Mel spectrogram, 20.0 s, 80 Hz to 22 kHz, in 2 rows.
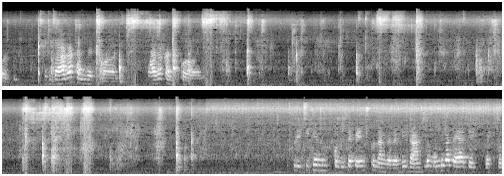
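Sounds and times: chicken frying in hot oil: 0.0 - 20.0
spoon scraping and clinking on pan: 0.7 - 14.1.

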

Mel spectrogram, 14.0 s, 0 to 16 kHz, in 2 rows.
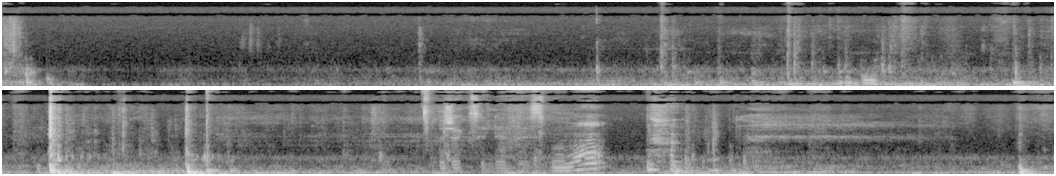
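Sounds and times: heavy thumps: 4.3 - 9.8, 13.6 - 14.0.

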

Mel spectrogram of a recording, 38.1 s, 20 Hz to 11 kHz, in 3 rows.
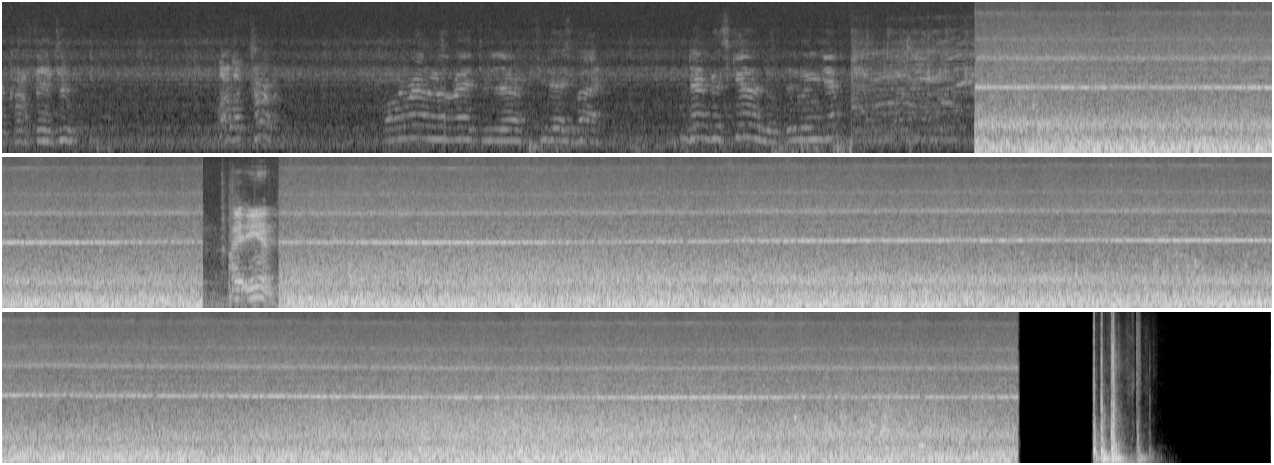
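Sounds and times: roaring air blast with whine: 9.8 - 14.7, 15.5 - 35.6.

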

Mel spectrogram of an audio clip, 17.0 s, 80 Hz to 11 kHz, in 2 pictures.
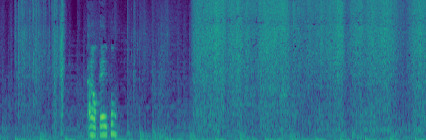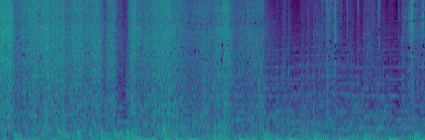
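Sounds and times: plastic bag rustling: 0.3 - 1.3, 3.8 - 14.0.

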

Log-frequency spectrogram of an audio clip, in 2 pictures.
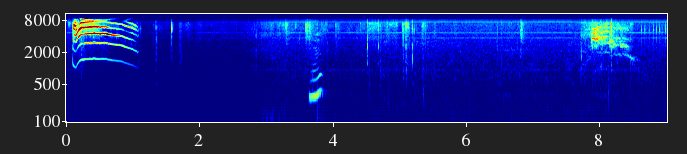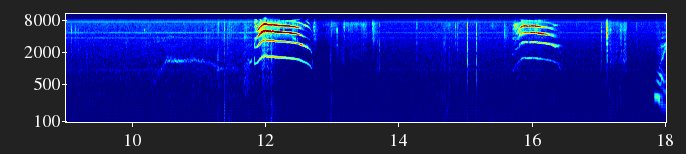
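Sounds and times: kitten meowing: 0.1 - 1.2, 7.8 - 8.6, 11.8 - 12.8, 15.7 - 16.5.

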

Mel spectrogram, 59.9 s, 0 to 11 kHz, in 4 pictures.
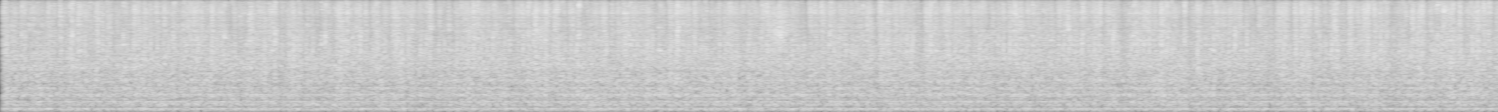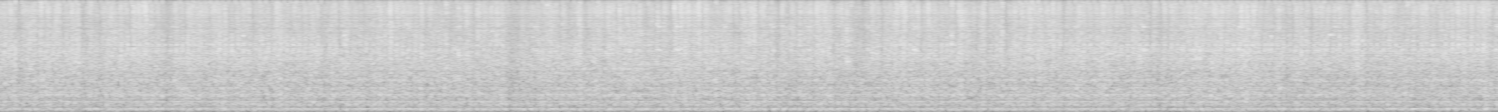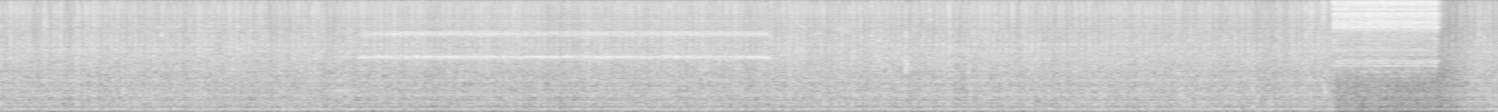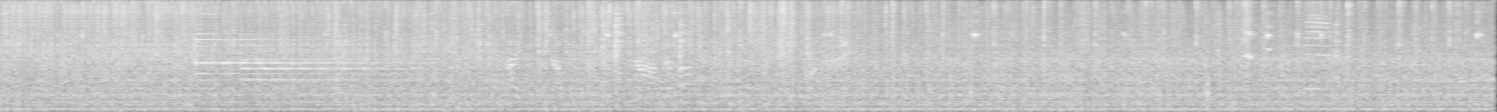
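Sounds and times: train running with low hum: 0.0 - 59.9
steady electric tones: 32.9 - 38.3, 46.3 - 52.2.

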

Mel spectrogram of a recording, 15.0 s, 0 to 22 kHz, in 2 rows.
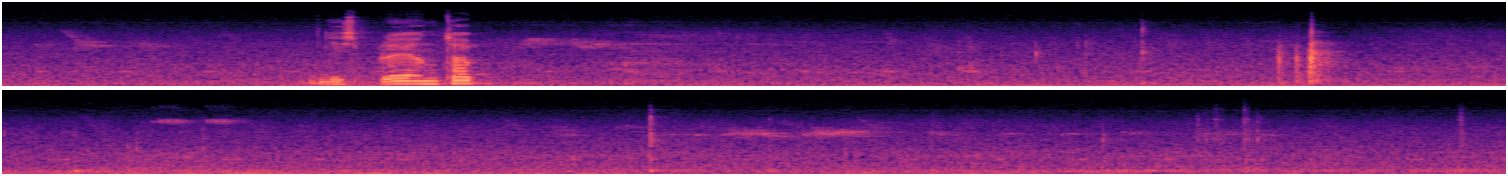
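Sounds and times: bird chirping: 0.0 - 15.0.

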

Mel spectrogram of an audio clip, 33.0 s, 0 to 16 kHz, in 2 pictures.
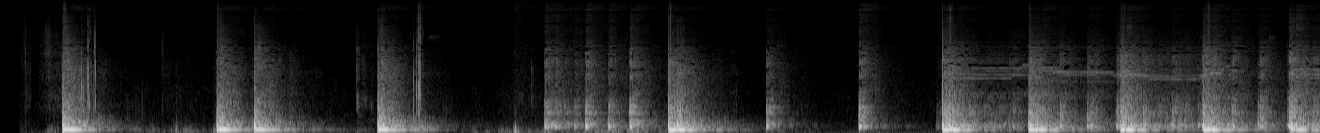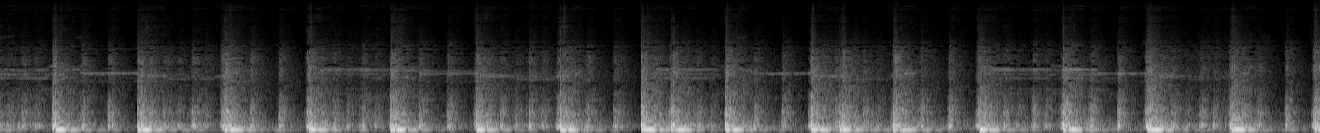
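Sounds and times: heavy ringing drum strikes: 11.8 - 33.0
held high tone: 11.8 - 33.0.

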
